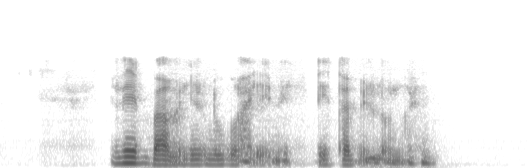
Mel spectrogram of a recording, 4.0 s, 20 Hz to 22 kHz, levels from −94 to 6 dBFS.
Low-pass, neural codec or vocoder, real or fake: 5.4 kHz; autoencoder, 22.05 kHz, a latent of 192 numbers a frame, VITS, trained on one speaker; fake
